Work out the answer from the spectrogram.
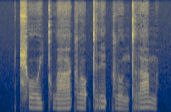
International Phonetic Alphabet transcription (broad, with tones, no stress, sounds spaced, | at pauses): t͡ɕʰ oː˧ j kʰ w aː˦˥ k l ɔ˦˥ ʔ t r i˥˩ ʔ k l o˨˩ n t r a˥˩ m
